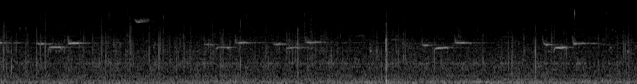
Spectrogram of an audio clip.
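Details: Backyard birds in Missouri, North America: short, thin whistled notes come in pairs and small groups throughout, fairly soft, with faint clicks and outdoor background noise beneath.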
